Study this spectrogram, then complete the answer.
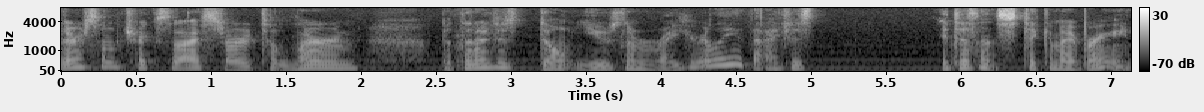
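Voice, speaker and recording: Speaking at a moderate pace, the voice is soft-spoken throughout. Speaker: balisong hobbyist video creator. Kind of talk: casual monologue. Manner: halting.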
